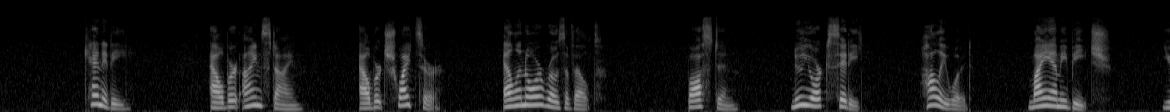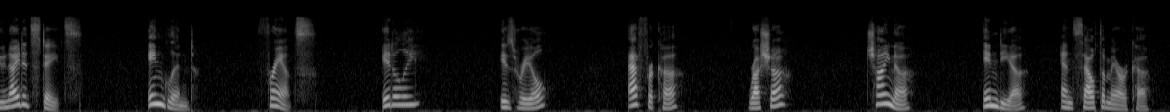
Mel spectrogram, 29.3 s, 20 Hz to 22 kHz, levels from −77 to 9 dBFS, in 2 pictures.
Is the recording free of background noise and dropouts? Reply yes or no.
yes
